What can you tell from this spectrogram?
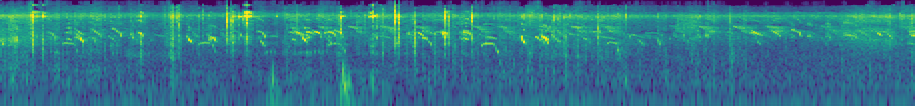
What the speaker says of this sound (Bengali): দেশি মুরগি আছে, পাকিস্তানি মুরগি আছে।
